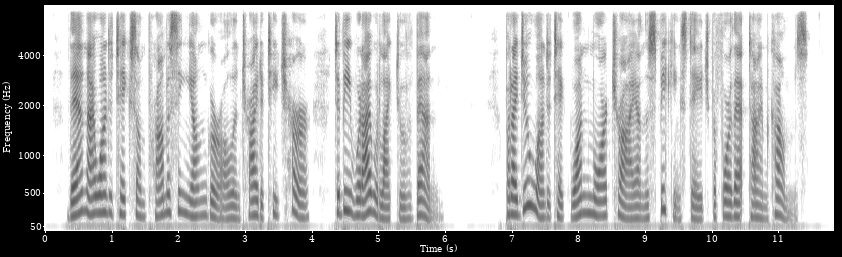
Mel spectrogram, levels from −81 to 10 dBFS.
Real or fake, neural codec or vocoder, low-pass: fake; codec, 16 kHz, 4.8 kbps, FACodec; 7.2 kHz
